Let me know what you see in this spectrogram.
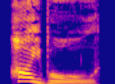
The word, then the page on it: highball: British English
